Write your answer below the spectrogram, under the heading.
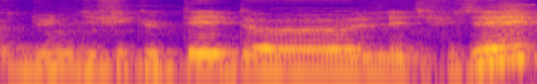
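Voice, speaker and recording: A woman at a very slow pace, with light background noise and audible room echo. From Belgium. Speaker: crime novelist and small publisher. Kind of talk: interview; interview answer. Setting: at her home. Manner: halting. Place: home room. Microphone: camera far.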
